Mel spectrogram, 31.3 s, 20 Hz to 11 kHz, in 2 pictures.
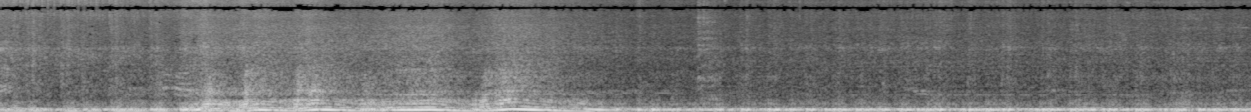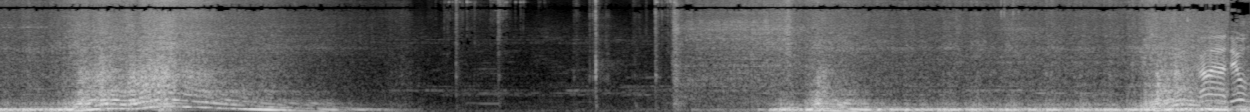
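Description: Fiat Uno 1.6R's naturally aspirated four-cylinder, fitted with a 288 Bravo camshaft and FuelTech FT300 injection, running and being blipped: several revs early on, a steady idle, one more rev a little past halfway, then the engine dies and goes almost silent. After a short click it is started again and revved.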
